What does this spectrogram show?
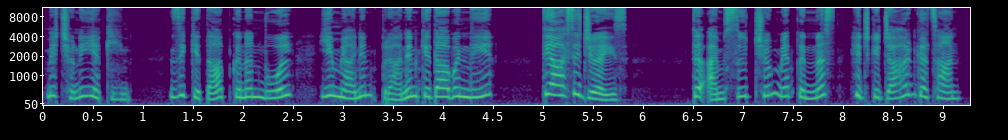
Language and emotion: Kashmiri, fearful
